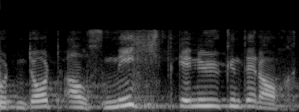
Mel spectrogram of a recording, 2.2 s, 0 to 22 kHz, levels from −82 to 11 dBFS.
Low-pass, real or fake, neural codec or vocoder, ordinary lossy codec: 7.2 kHz; fake; codec, 16 kHz, 8 kbps, FunCodec, trained on Chinese and English, 25 frames a second; MP3, 64 kbps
